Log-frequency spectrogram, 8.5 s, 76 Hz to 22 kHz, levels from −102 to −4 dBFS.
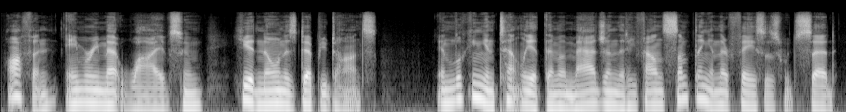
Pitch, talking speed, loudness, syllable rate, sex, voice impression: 110 Hz, 175 wpm, -20 LUFS, 5.5 syllables/s, male, masculine, adult-like, slightly thick, cool, sincere, calm, slightly elegant, slightly wild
